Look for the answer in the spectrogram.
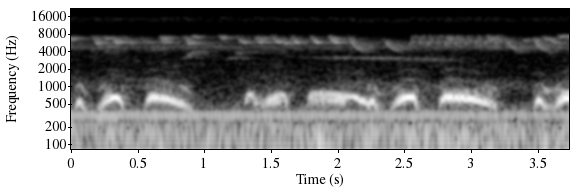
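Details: Decoy spotted dove calling a wild bird with smooth, throaty arched coos in a quick uneven run, accompanied by high twittering birds and a steady low hum.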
